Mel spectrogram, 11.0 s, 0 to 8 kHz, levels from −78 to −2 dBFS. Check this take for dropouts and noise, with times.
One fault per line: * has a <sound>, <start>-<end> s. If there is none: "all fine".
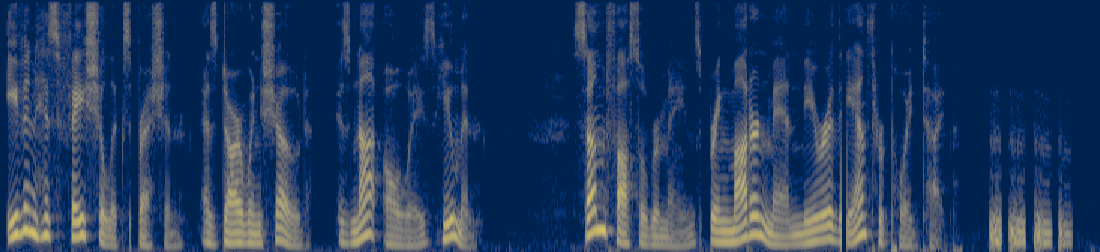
* has a dropout, 8.4-8.5 s
* has a laugh, 9.9-10.7 s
